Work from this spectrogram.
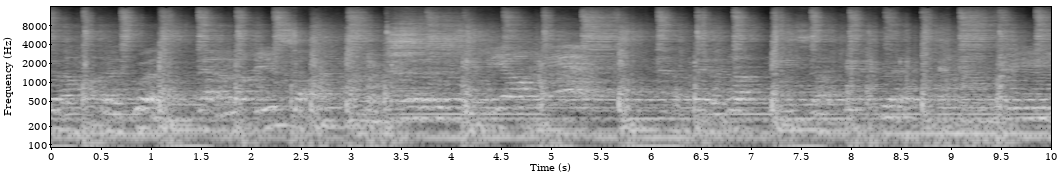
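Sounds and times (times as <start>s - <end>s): drum hits: 0.0s - 10.0s
rock band playing live: 0.0s - 10.0s.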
